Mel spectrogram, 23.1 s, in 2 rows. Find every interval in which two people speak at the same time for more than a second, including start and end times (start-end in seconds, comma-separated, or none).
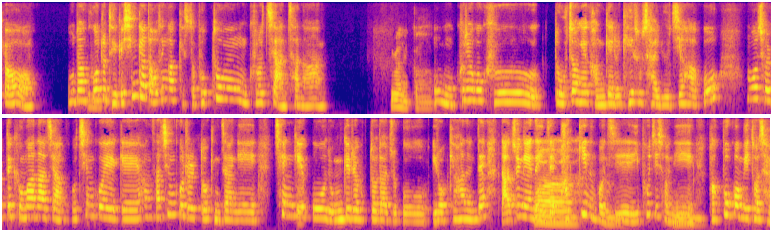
19.5-20.9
